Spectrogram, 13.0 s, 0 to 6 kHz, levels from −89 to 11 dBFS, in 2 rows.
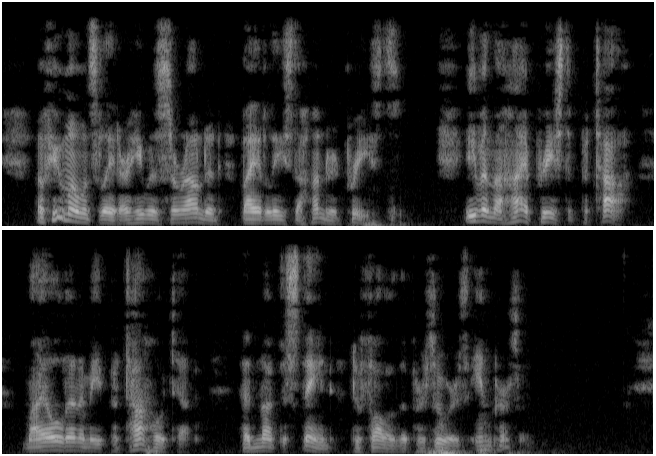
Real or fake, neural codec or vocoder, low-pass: real; none; 5.4 kHz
